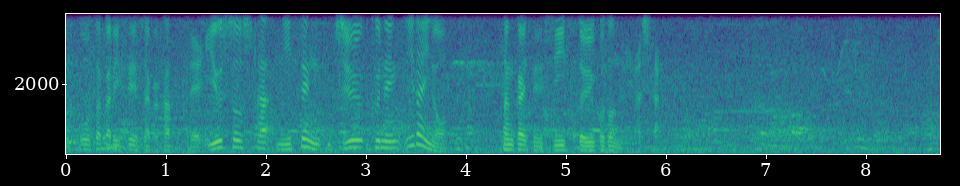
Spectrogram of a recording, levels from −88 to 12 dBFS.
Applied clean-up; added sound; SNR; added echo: none; none; none; none.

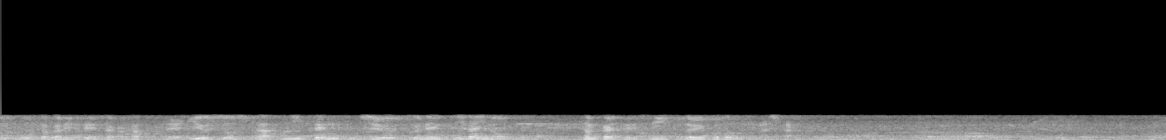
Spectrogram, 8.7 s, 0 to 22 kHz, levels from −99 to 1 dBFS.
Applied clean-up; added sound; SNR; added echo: none; none; none; reverberation time 2.3 s.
